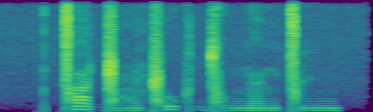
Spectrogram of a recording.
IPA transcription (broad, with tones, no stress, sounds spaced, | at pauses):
ǀ a˥ ɡ͡ǁ ɔ̃˩ ǁ u˥ k ɡ͡ǀ u˩ ŋ ɛ̃˩ ŋ ǀ i˩ ŋ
